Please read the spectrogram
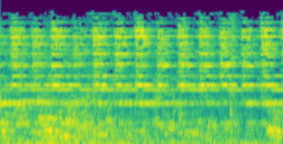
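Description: Metal temple bells rung in a fast, continuous clanging rhythm, their ringing tones hanging steadily over the strikes.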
